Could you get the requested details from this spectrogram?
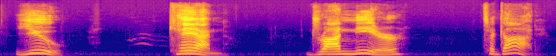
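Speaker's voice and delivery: very slow, halting, every word set apart. Speaking to listeners this morning, saying a familiar phrase very slowly. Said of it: "let me just say it very slowly for you".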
